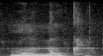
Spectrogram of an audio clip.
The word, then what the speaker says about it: mon oncle: But you just link mon and oncle, like mon oncle.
